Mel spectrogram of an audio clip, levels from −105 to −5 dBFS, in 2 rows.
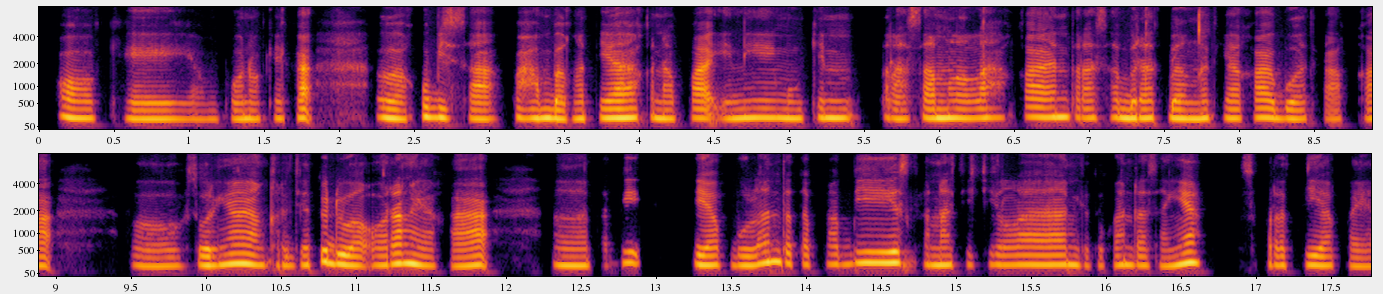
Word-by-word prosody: Oke, 180 Hz, -1 st, -1 dB, 0.4 s
ya, 165 Hz, -, -10 dB
ampun, 165 Hz, +1 st, -5 dB
oke, 175 Hz, +1 st, -14 dB
Kak. 185 Hz, -, +3 dB, 0.4 s
Eee, 180 Hz, -3 st, +4 dB
aku 210 Hz, -, -7 dB
bisa 180 Hz, -1 st, -6 dB, 0.3 s
paham 180 Hz, -1 st, +1 dB
banget, 175 Hz, +1 st, -1 dB
ya, 185 Hz, -, +7 dB, 0.2 s
kenapa 180 Hz, -1 st, -2 dB
ini 180 Hz, 0 st, 0 dB, 0.3 s
mungkin 180 Hz, +1 st, -1 dB, 0.4 s
terasa 175 Hz, 0 st, -5 dB
melelahkan, 190 Hz, +2 st, +1 dB
terasa 190 Hz, 0 st, -7 dB
berat 185 Hz, +1 st, +3 dB
banget, 175 Hz, 0 st, +3 dB
ya, 180 Hz, -, -2 dB
Kak, 190 Hz, 0 st, 0 dB
buat 175 Hz, 0 st, -2 dB
Kakak. 175 Hz, -, -7 dB, 0.5 s
Eee, 165 Hz, -2 st, -5 dB, 0.2 s
sebenernya 185 Hz, +3 st, +3 dB
yang -, -, -4 dB
kerja 180 Hz, 0 st, -8 dB
itu 250 Hz, -, +1 dB
2 185 Hz, -3 st, +5 dB
orang, 215 Hz, +4 st, +4 dB
ya, 170 Hz, -, -4 dB
Kak. 175 Hz, +3 st, +1 dB, 0.5 s
Eee, 175 Hz, -1 st, 0 dB
tapi 180 Hz, +7 st, -10 dB, 0.4 s
tiap 185 Hz, -1 st, +3 dB
bulan 180 Hz, +6 st, +2 dB
tetap 205 Hz, -2 st, -6 dB
habis 225 Hz, +3 st, +4 dB
karena 185 Hz, -2 st, 0 dB
cicilan 190 Hz, 0 st, -2 dB
gitu, 175 Hz, 0 st, -18 dB
kan, 185 Hz, +1 st, -3 dB
rasanya 175 Hz, +3 st, +1 dB, 0.4 s
seperti 185 Hz, +1 st, -9 dB
apa, 175 Hz, -1 st, -12 dB
185 Hz, 150 wpm, -25 LUFS, 175-190 Hz, 0.5 s, ya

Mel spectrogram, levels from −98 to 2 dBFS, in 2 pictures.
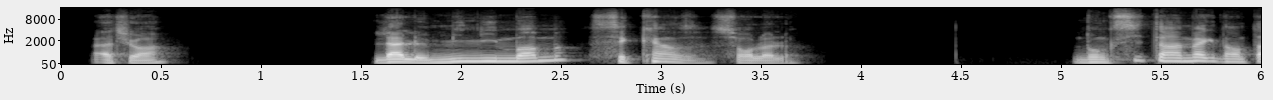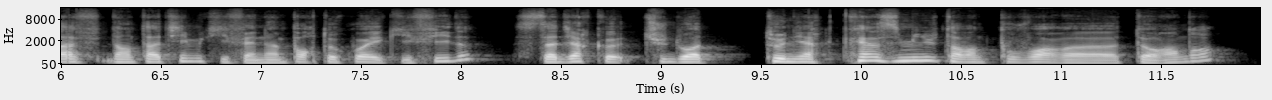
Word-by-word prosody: Ah, -, -, -1 dB
tu -, -, -4 dB
vois? 110 Hz, +4 st, -3 dB, 1.0 s
Là, 135 Hz, 0 st, +8 dB
le 115 Hz, -3 st, +3 dB
minimum, 160 Hz, -, +2 dB
c'est -, -, -3 dB
15, 130 Hz, -12 st, -3 dB
sur 105 Hz, +1 st, -4 dB
LoL. 100 Hz, -1 st, -4 dB, 1.4 s
Donc 125 Hz, 0 st, -2 dB
si 200 Hz, -, -3 dB
tu 190 Hz, -, +1 dB
as 175 Hz, -, +5 dB
un -, -, +3 dB
mec 175 Hz, -1 st, +2 dB
dans 145 Hz, -1 st, -1 dB
ta 140 Hz, +1 st, +3 dB
f -, -, -17 dB
dans 130 Hz, -1 st, 0 dB
ta 135 Hz, +1 st, +2 dB
team 155 Hz, +3 st, -5 dB
qui 125 Hz, -, -11 dB
fait 115 Hz, -, -2 dB
n'importe 115 Hz, +3 st, -2 dB
quoi 130 Hz, +1 st, +1 dB
et -, -, -2 dB
qui 115 Hz, -, -10 dB
feed, 170 Hz, -, -5 dB, 0.2 s
c'est-à-dire 140 Hz, +3 st, +2 dB
que 135 Hz, -, +1 dB
tu 140 Hz, -, -6 dB
dois 135 Hz, 0 st, +3 dB
tenir 140 Hz, -4 st, +3 dB
15 190 Hz, -3 st, +2 dB
minutes 185 Hz, -1 st, +1 dB
avant 130 Hz, -3 st, +3 dB
de 125 Hz, -, -13 dB
pouvoir, 130 Hz, -2 st, -1 dB
heu, 110 Hz, -2 st, +1 dB
te -, -, -3 dB
rendre 170 Hz, -, -2 dB
135 Hz, 210 wpm, -24 LUFS, 120-160 Hz, 1.4 s, Là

